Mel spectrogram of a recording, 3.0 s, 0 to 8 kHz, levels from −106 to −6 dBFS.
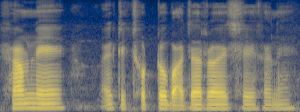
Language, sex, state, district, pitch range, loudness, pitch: Bengali, male, West Bengal, Alipurduar, 110-120 Hz, -23 LUFS, 115 Hz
